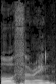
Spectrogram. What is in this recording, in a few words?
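"authoring", British English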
